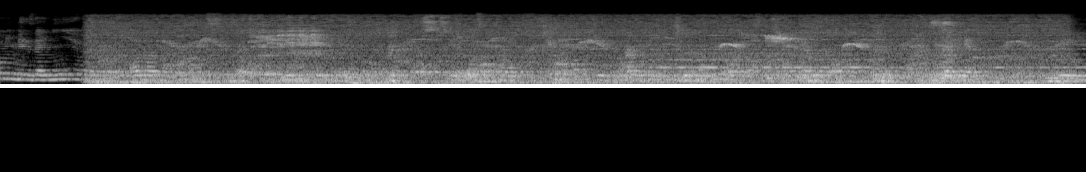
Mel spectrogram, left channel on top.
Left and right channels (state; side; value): silent; right; digital silence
